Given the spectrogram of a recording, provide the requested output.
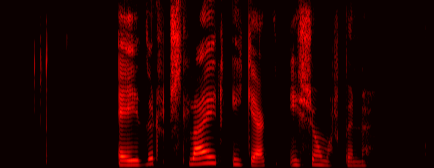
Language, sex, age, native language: Icelandic, female, 18-19, Icelandic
